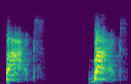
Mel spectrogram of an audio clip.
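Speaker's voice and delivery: two explosive high shouts; imitated prisoner yell. Recalling the comedian's prisoner bit, high mimicked shouting. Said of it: "I think of".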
